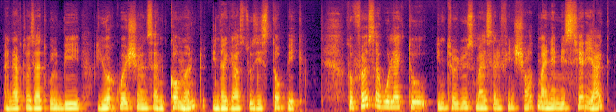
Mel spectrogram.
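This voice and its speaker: Man, live stream host, calm and halting, frequent pauses, warm dark tone. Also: mid-range voice. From France. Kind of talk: live stream talk to viewers.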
